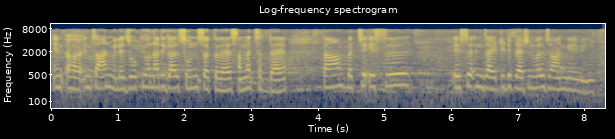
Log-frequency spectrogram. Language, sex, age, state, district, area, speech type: Punjabi, female, 18-30, Punjab, Firozpur, urban, spontaneous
